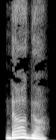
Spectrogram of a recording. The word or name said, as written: ಡಾಗ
